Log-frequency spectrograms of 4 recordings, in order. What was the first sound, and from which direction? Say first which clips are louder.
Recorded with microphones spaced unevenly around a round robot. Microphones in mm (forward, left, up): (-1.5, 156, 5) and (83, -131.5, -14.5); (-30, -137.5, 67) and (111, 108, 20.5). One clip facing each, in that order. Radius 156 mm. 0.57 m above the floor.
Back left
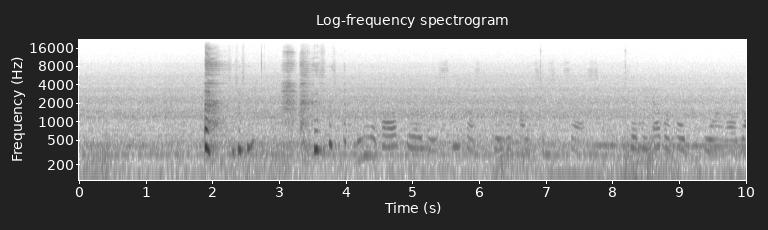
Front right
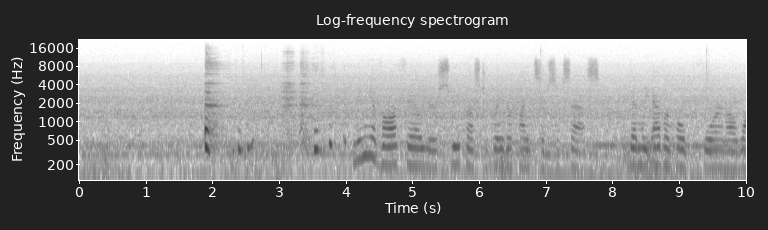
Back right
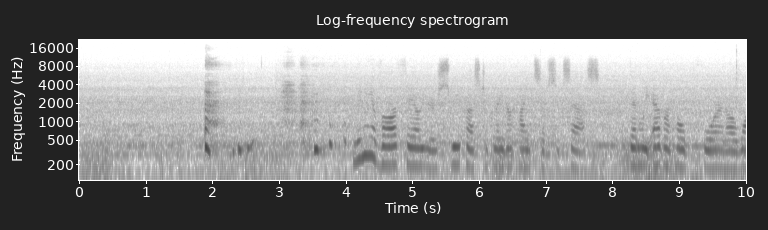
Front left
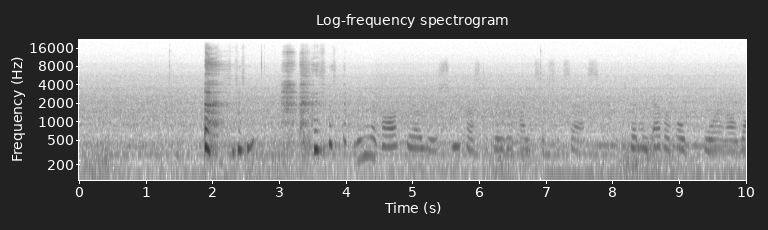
A giggle: back left 3 dB, front left 8 dB; 50° left.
